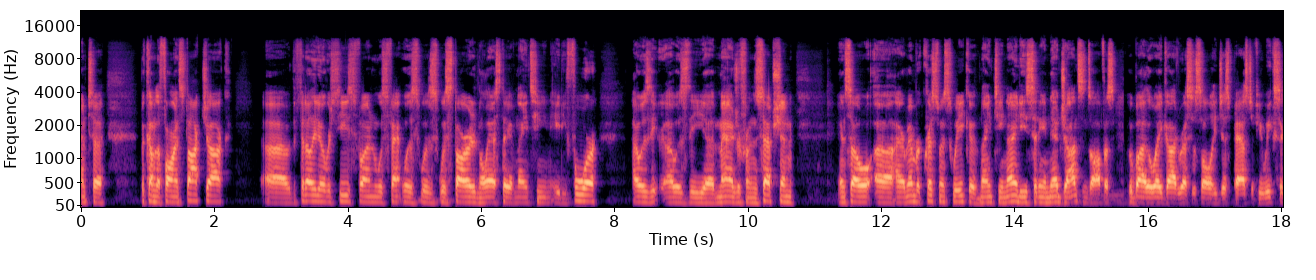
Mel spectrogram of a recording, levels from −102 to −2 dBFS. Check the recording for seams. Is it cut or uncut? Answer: cut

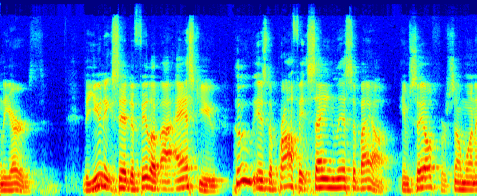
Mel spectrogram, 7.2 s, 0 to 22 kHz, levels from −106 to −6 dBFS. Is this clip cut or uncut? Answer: uncut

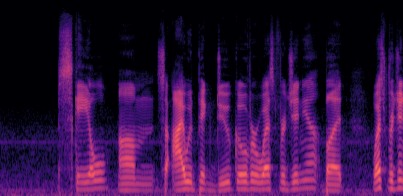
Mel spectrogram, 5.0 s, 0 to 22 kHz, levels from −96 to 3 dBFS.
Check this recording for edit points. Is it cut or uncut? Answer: cut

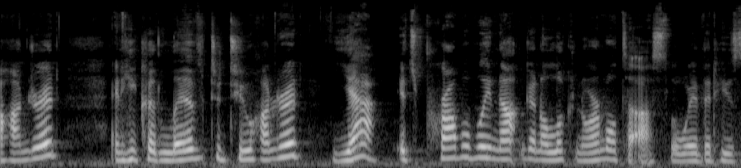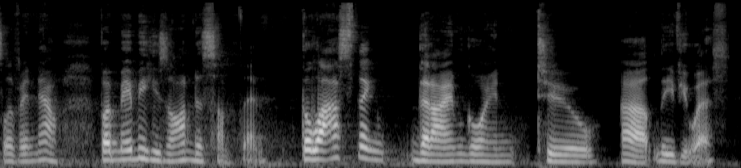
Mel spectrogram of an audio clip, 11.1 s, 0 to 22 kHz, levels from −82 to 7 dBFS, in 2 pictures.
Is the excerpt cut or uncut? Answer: uncut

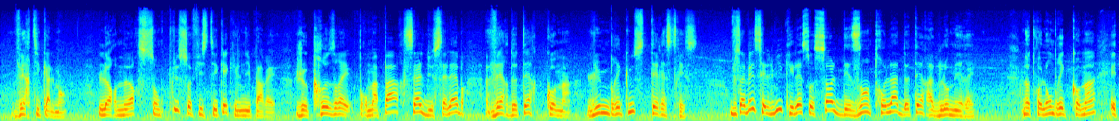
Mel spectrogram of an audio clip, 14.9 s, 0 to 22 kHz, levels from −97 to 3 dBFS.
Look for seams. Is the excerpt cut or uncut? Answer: cut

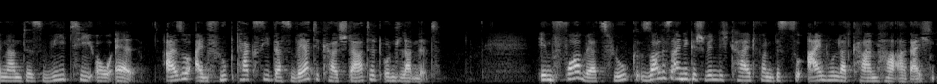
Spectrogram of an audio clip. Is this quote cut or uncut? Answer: uncut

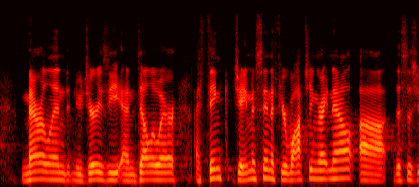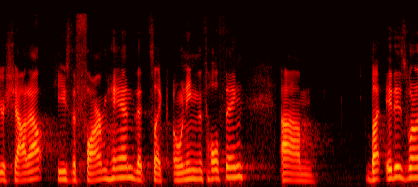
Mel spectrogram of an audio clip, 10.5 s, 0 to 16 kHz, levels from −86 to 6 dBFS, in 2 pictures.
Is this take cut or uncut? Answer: uncut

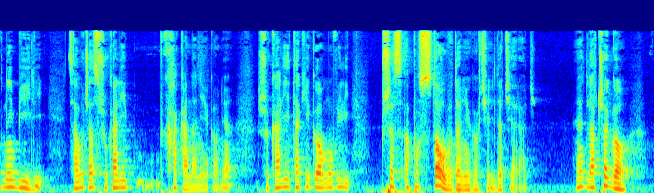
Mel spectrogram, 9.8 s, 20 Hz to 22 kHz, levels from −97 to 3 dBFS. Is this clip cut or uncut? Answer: uncut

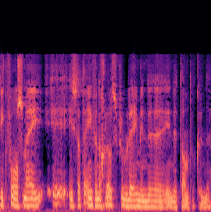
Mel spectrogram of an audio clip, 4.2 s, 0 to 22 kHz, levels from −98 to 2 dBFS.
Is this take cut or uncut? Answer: uncut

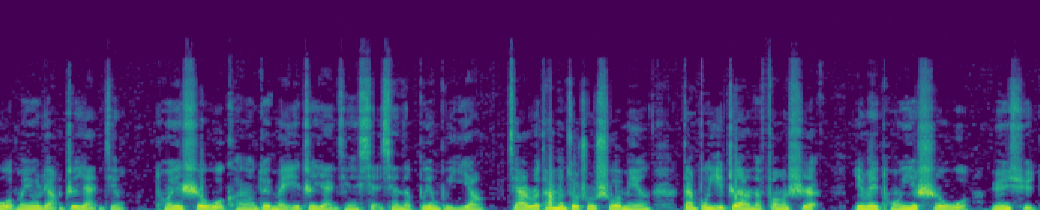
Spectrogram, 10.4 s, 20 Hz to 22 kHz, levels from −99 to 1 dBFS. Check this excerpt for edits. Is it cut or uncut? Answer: cut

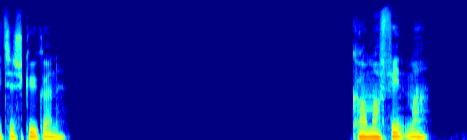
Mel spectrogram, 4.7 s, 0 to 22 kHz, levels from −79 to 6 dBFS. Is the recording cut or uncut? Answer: uncut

